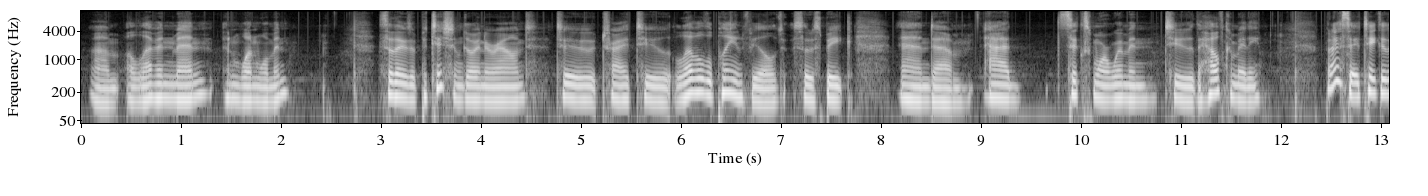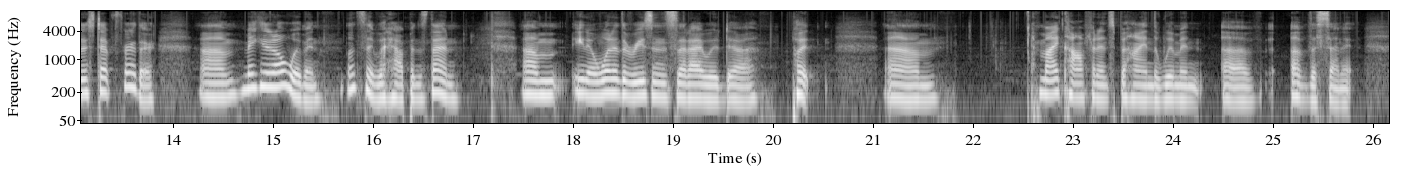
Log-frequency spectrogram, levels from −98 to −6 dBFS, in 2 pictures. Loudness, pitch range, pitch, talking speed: -21 LUFS, 140-175 Hz, 150 Hz, 165 wpm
